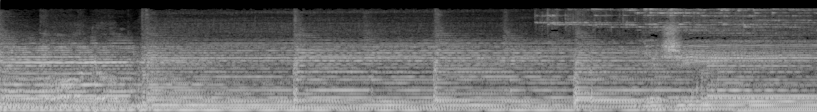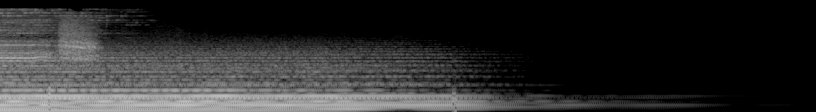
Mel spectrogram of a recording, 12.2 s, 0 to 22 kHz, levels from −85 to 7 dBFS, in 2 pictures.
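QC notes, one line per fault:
0.71, 4.43, 6.49 s and 9.52 to 9.55 s: lost LE Audio frames. Each of the first three is a 7.5 ms dropout, which fits one missing frame. The last lasts 22.5 ms, which points to three frames in a row. The LC3 decoder fills each gap by reusing the last spectrum with random signs. The phase no longer lines up, so the gap sounds like a brief noisy smear.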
